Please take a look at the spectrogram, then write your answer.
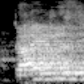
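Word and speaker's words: Titus: ایک Roman general آیا، ٹائٹس جسے کہتے ہیں، ٹیٹوس اس کے مختلف تلفظ ہیں.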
